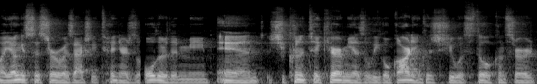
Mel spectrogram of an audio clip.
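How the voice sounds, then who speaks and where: The speaker has a Korean accent and ordinary pitch variation. Noticeable background noise runs under the voice. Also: man. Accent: Asian (Korean). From Korea and US. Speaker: YouTuber. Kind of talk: personal storytelling.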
